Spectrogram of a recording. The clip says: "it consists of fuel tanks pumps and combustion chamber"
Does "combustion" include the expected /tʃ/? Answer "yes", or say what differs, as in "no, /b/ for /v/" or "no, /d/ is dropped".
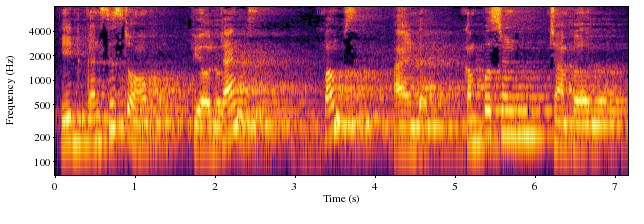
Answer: no, /tʃ/ is dropped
